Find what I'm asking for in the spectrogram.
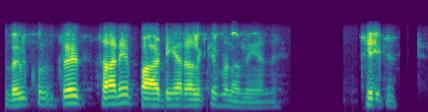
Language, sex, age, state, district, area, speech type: Punjabi, male, 18-30, Punjab, Hoshiarpur, urban, conversation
